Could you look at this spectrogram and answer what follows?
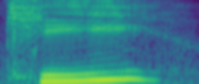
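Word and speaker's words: Kei: Oh, it's pronounced key. Oh, it's pronounced key. Okay. It's not Kai.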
